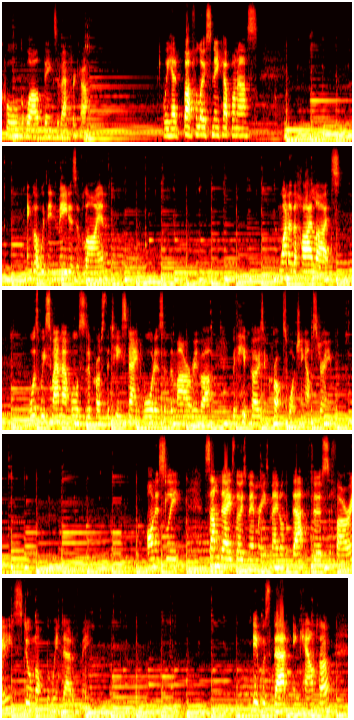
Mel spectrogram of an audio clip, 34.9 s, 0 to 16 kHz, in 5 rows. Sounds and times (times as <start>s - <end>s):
Speech: 0.0s - 1.8s, 3.2s - 5.1s, 7.5s - 9.2s, 12.6s - 13.8s, 14.6s - 20.7s, 23.9s - 29.8s, 33.0s - 34.6s
Music: 0.0s - 34.9s.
